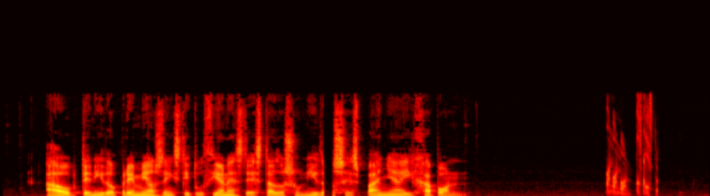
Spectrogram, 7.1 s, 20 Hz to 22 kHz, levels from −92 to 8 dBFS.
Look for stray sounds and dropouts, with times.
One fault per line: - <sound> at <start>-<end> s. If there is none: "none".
- dropout at 3.2-3.3 s
- chirp at 6.1-6.6 s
